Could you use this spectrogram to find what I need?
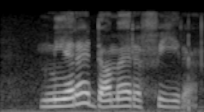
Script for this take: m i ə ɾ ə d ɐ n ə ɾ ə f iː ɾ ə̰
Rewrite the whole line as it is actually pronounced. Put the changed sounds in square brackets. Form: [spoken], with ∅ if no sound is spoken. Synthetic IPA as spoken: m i ə ɾ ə d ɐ [m] ə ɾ ə f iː ɾ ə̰

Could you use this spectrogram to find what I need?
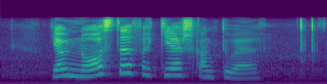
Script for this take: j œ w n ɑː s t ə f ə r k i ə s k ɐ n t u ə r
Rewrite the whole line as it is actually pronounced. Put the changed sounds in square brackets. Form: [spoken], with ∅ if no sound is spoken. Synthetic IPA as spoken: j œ w n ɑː s t ə f ə r k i ə s k ɐ n t u ə r

